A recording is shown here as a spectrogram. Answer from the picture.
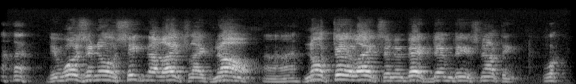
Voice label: Personal history with 88 year old male Eveleth Minnesota, american english dialect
